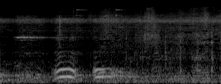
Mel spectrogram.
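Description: Two short hooting calls, each rising then falling in pitch, about half a second apart.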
